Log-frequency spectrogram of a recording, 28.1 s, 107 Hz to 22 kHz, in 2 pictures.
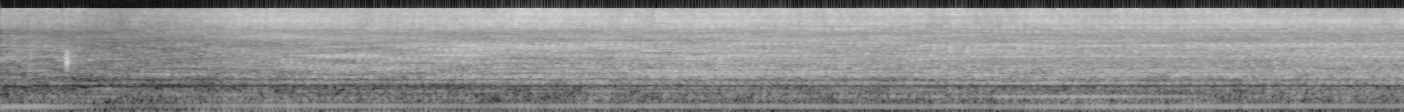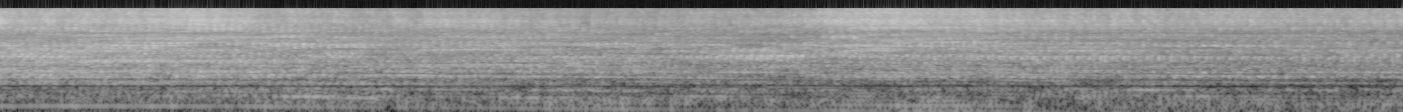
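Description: Suzuki XL7's 1.5-litre four-cylinder petrol engine idling steadily under an open bonnet, a smooth even hum under a steady hiss. A single sharp click about a second in.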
